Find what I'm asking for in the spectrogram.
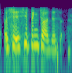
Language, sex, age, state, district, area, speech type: Tamil, female, 18-30, Tamil Nadu, Cuddalore, rural, conversation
